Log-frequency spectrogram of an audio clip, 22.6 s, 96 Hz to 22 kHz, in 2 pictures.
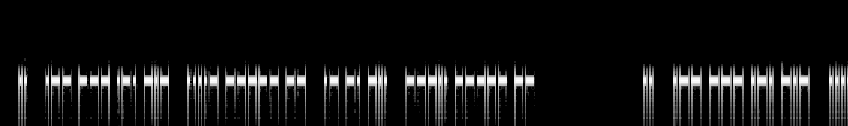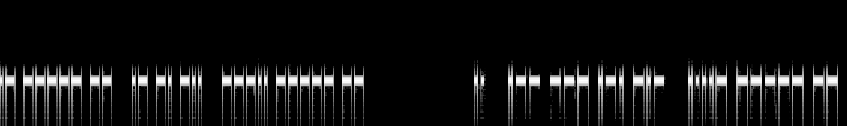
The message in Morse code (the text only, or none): I WORK 40M AND 80M I WORK 40M AND 80M I WORK 40M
